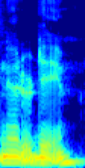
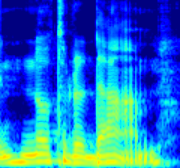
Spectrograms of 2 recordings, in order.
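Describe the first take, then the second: First: It is said with an American pronunciation. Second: It is said with a French-style pronunciation.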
